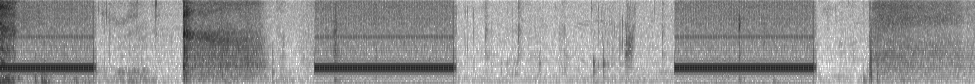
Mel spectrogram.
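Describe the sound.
An outgoing call to a deck and railing company rings on the line. A steady electronic ringback tone sounds in three bursts separated by long pauses, with faint background noise between the rings.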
